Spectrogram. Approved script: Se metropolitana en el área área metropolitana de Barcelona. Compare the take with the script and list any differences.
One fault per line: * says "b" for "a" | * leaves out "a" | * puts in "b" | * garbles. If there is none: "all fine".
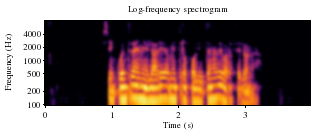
* says "encuentra" for "metropolitana"
* leaves out "área"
